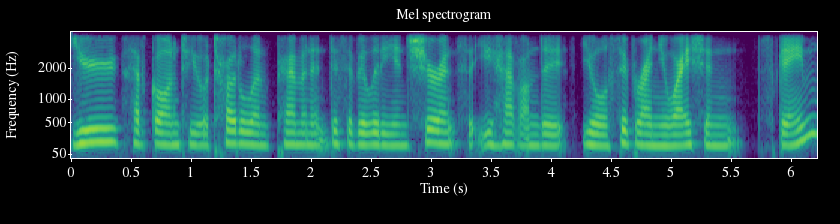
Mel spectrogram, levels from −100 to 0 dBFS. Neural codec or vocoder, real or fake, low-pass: none; real; 3.6 kHz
